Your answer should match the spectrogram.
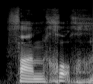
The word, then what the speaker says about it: van Gogh: Vi ska börja med en tavla som heter De Pastori in Neunen det är en tidig eh, tavla av den holländska superkändisen van Gogh, eller som jag som talar holländska uttalar det, van Gogh.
